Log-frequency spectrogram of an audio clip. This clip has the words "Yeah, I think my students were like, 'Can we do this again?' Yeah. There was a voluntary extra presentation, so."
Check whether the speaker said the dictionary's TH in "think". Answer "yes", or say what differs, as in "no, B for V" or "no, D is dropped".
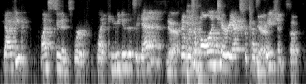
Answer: yes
